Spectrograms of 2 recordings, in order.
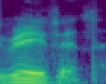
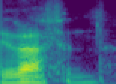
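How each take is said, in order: First: The middle consonant sounds like a v. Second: The middle consonant sounds like an f.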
